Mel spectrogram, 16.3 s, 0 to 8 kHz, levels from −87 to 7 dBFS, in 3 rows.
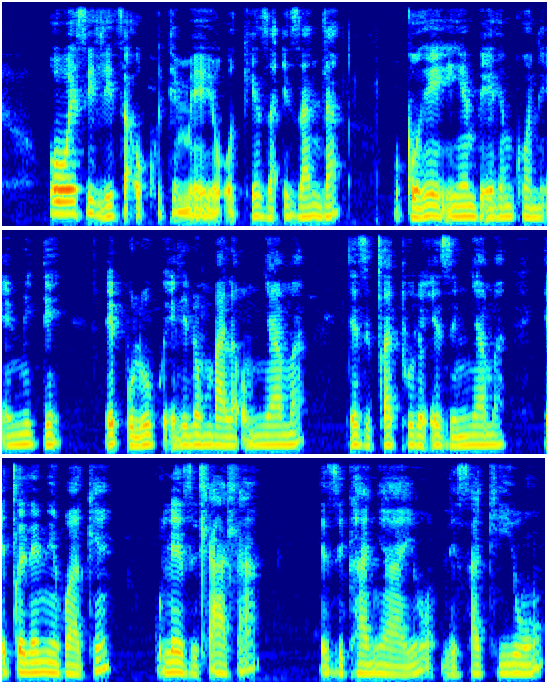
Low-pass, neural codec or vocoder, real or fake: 7.2 kHz; none; real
